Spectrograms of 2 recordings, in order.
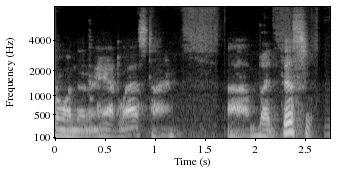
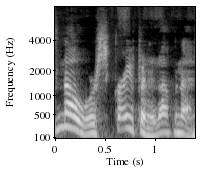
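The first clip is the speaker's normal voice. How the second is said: lightly imitated assistant, higher pitch; retold correction in a raised voice; assistant correcting; 6 semitones higher, 4 dB louder than usual. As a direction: correct him firmly, pitched up. Assistant corrects him in retelling.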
